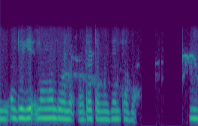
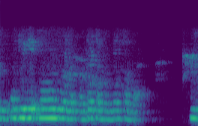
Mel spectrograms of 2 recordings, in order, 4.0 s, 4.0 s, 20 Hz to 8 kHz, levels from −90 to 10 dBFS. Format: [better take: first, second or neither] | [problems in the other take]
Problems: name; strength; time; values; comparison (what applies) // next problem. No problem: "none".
first | room echo; dies away in 0.5 s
